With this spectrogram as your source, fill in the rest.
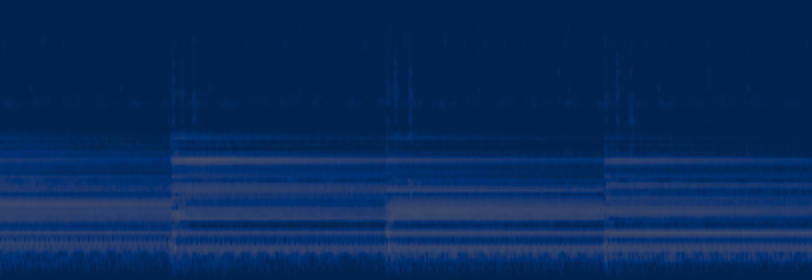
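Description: A mantel clock chimes slowly, each ringing note lingering and overlapping the next.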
